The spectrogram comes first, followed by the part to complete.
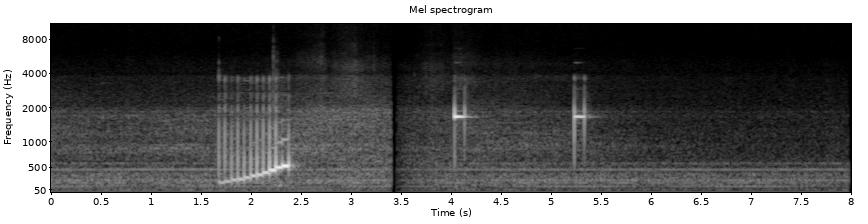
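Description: SCP-860 Bluetooth speaker microphone powering on: a short rising chime about two seconds in, then two short high beeps about a second apart.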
